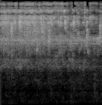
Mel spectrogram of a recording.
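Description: Water runs steadily and fairly loudly from the shower faucet of a Forest River Wolf Pup RV while its lines are flushed during de-winterizing, a continuous hissing stream with no talk.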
